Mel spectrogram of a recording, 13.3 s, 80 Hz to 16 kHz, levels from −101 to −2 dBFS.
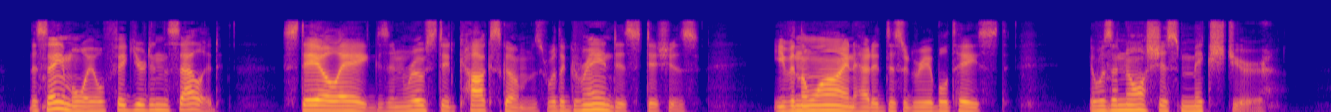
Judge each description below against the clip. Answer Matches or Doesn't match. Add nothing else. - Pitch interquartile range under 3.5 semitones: Matches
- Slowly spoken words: Matches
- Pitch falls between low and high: Matches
